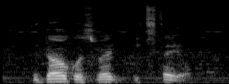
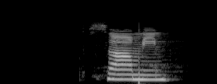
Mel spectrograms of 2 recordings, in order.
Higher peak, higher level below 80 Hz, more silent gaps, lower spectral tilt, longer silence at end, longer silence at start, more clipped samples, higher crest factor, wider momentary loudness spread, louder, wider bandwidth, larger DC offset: first, -6 dBFS vs -10 dBFS; about the same, -64 dBFS vs -60 dBFS; neither; first, -6.5 dB/octave vs -4 dB/octave; about the same, 0.4 s vs 0.45 s; second, 0.35 s vs 1 s; neither; about the same, 18 dB vs 16 dB; first, 19 LU vs 15 LU; second, -24 LUFS vs -21 LUFS; first, 16.5 kHz vs 7.4 kHz; neither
